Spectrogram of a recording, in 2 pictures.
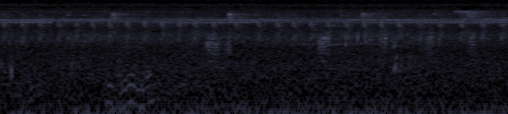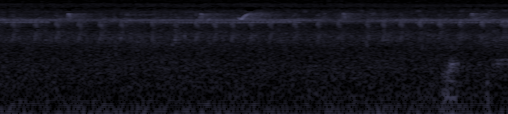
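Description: Insects trilling steadily in the waterside vegetation: one continuous high-pitched buzzing trill with a fast, even pulse, with a few short high chirps over it.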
